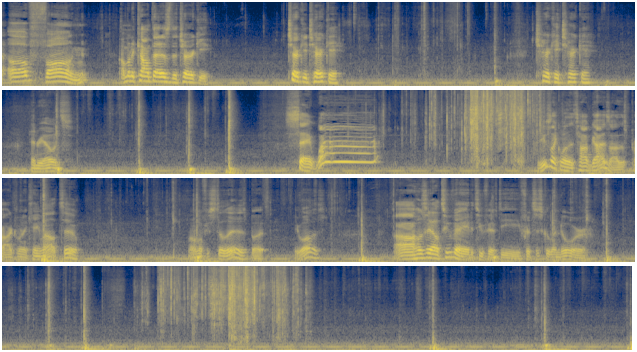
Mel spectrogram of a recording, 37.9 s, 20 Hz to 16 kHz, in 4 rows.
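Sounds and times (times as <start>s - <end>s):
cards rustling shuffle: 5.1s - 7.5s, 15.1s - 18.0s, 26.4s - 35.0s
foil wrapper crackling: 15.2s - 17.9s, 30.5s - 33.2s
cards clicking: 30.5s - 33.2s.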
